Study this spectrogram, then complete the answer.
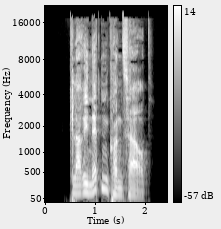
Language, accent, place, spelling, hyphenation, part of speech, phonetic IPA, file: German, Germany, Berlin, Klarinettenkonzert, Kla‧ri‧net‧ten‧kon‧zert, noun, [klaʁiˈnɛtn̩kɔnˌt͡sɛʁt], De-Klarinettenkonzert.ogg
- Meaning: clarinet concerto (musical composition)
